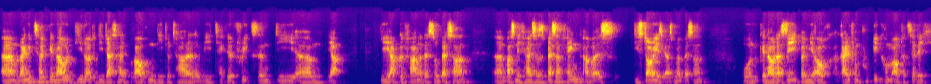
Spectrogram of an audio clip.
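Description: Against a quiet background, a man speaks in a fairly low, monotone, flat voice at a moderate pace. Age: 30s. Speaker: fishing website editor. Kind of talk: casual interview. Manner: hesitant, many fillers.

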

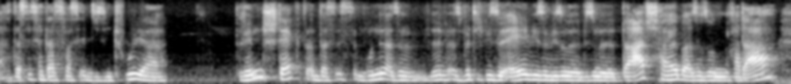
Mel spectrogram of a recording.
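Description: A man's fairly high voice, marked by ordinary pitch variation, moves at a fairly quick pace. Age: 30s. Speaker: trend consultant. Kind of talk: podcast interview. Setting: video call. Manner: halting, repeats words.

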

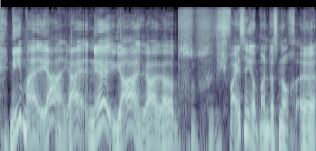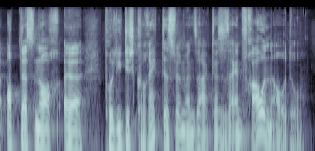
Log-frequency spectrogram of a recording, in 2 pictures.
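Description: Speaking at a fairly slow pace with lively intonation, a man has an ordinary speaking voice at a medium pitch on a very clean recording with a silent background. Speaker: podcast co-host, radio presenter. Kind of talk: casual chat.

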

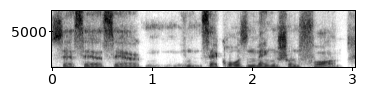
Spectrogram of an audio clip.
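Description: A man is speaking. His pitch is very deep and low. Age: 40s. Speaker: marketing agency founder. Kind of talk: interview.

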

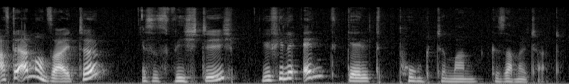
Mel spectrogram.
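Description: Her pitch is very deep and low for a woman, yet her intonation is lively. She speaks at a fairly slow pace. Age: 40s. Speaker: podcast host, investment coach. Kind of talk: solo podcast monologue, explainer. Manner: casual, many filler sounds.

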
